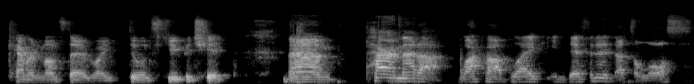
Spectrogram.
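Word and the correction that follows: Waqa: I believe it's they pronounced Wanga Blake.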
